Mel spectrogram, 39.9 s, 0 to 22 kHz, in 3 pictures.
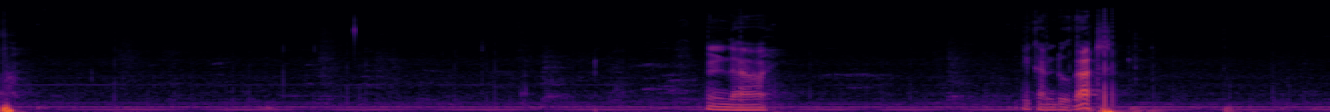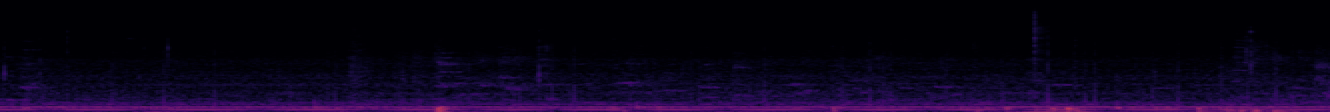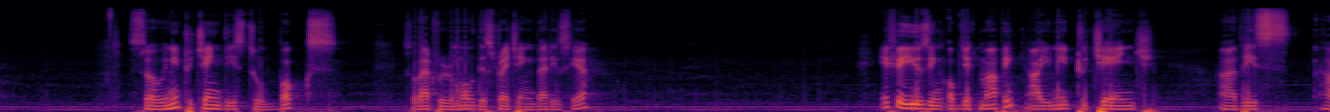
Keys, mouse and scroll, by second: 7.8-13.3 drag, 10.4 scroll down 1, 11.4 alt+a, 13.3-14.3 scroll up 1, 17.0-17.7 scroll down 1, 23.7 click, 23.7 KP_0, 23.9 click, 24.9 scroll up 1, 25.5 scroll down 1, 30.5 click.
